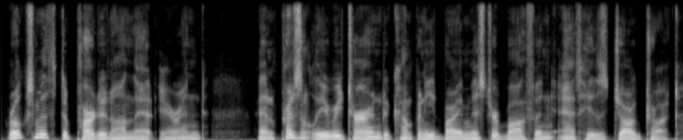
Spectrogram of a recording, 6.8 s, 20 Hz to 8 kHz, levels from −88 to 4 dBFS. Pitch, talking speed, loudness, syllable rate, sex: 120 Hz, 140 wpm, -18 LUFS, 4.8 syllables/s, male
